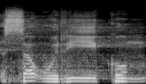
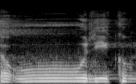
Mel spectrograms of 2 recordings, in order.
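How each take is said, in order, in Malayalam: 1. രണ്ടാമത്തെ അക്ഷരത്തിലെ സ്വരം ഹ്രസ്വമാണ്. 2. രണ്ടാമത്തെ അക്ഷരത്തിലെ സ്വരം നീണ്ടതാണ്. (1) "അവിടെ വാവൻ ഉച്ചരിക്കാൻ പാടില്ല" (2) "സഊരീക്കും എന്നല്ല"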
